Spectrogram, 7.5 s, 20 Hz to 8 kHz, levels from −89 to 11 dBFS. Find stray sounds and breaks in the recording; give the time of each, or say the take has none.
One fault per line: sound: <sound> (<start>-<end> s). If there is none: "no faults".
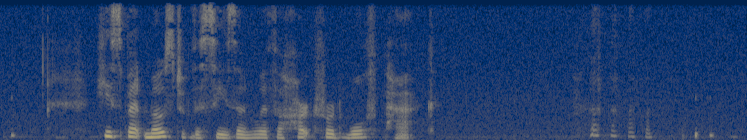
sound: laugh (5.7-6.6 s)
